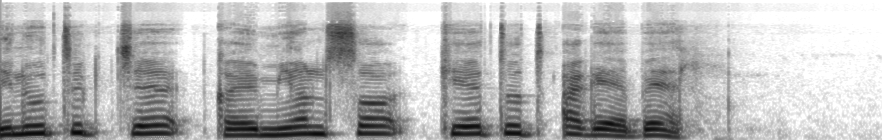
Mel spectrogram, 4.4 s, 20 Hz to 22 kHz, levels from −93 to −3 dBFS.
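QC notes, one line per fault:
No faults are heard in this speech clip. The Opus voice compression keeps the full band, with content reaching up to about 20 kHz, and leaves only light coding traces, which fits a hybrid mode at around 24 kbps.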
